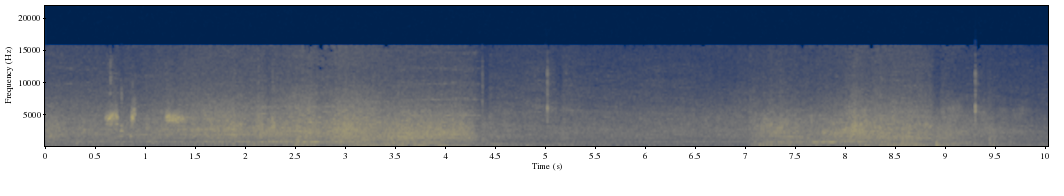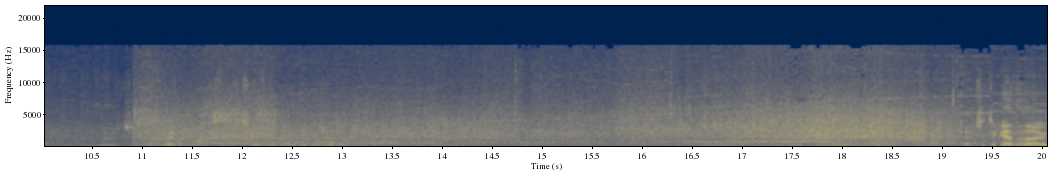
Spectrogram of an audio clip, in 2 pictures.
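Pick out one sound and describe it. Racing car engines roar and rev, rising and falling in pitch as cars pass.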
